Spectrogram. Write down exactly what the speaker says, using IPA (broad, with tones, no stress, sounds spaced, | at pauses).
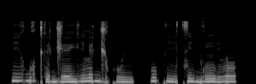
iː˦ ɡʷ ɛ˦ kʼ ɪ˨ d͡ʒ eː˨ j i˦ l ɪ˦ d͡ʒ ʊ˨ kʷ iː˨ | u˦ k iː˨ t͡s i˦˨ b u˦ ŋ i˨˦ l ʊ˦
